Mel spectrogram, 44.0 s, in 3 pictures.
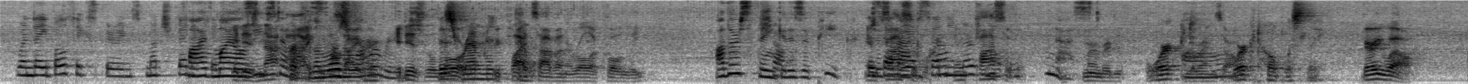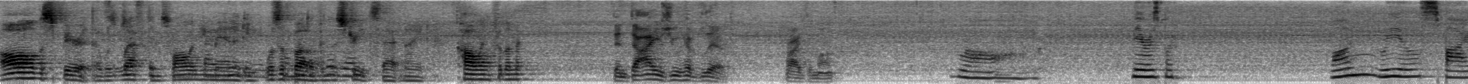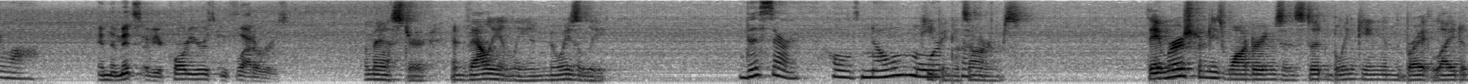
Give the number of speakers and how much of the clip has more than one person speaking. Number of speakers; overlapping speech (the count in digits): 4, about 28%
